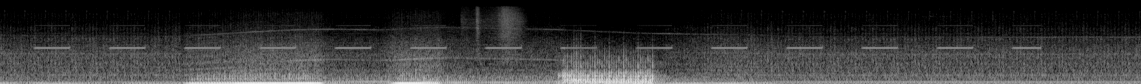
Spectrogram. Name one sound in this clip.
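A truck's reversing alarm beeps at a steady pace.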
